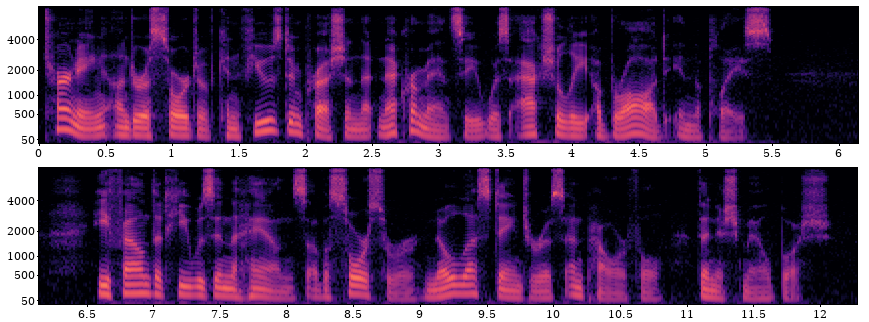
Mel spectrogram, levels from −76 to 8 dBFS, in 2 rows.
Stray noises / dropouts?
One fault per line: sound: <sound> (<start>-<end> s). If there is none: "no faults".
no faults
